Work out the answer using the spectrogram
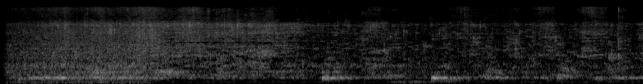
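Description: Chicken keema masala sizzling and bubbling in hot oil in a non-stick kadai, with a few strokes of a wooden spatula as it is stirred while it fries down.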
